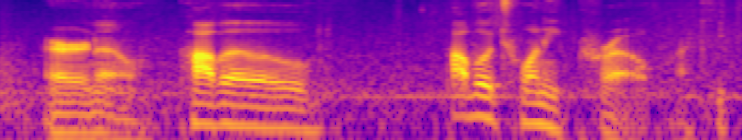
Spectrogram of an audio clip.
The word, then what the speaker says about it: Pavo20 Pro: After freshly wrecking my Pavo Pico, or no, Pavo20 Pro.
